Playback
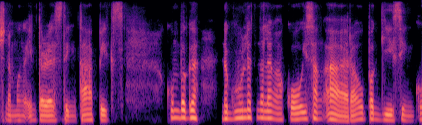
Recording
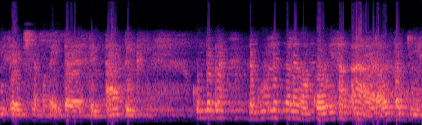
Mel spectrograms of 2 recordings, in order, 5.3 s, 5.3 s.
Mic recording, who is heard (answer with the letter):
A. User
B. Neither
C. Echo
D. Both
C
